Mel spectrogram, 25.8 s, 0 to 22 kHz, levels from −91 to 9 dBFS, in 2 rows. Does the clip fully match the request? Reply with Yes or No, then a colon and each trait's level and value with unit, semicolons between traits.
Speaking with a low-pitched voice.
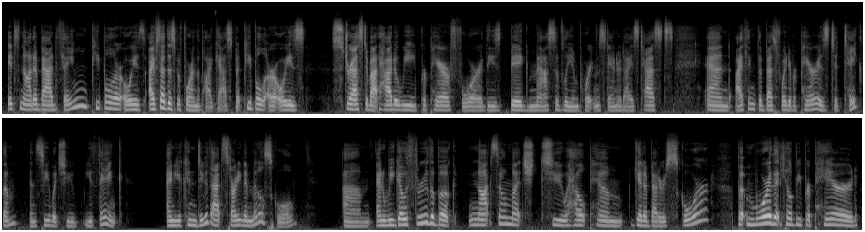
No: medium, 170 Hz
